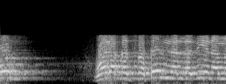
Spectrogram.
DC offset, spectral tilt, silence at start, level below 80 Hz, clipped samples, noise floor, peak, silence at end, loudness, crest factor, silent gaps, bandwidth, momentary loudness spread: under 0.1%; 0.5 dB/octave; 0 s; -48 dBFS; under 0.1%; -44 dBFS; -2 dBFS; 0 s; -13 LUFS; 12 dB; none; 4.1 kHz; 10 LU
